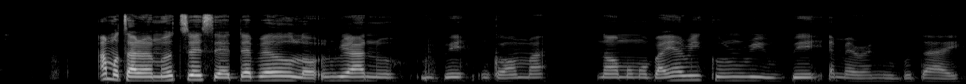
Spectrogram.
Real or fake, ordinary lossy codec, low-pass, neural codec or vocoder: real; none; 10.8 kHz; none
